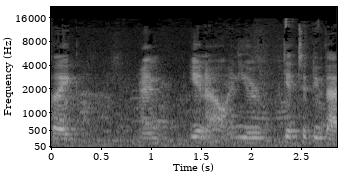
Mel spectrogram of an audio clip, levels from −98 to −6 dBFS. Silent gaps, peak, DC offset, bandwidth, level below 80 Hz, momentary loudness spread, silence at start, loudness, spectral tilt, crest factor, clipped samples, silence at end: none; -18 dBFS; under 0.1%; 15.5 kHz; -64 dBFS; 13 LU; 0 s; -42 LUFS; -3 dB/octave; 22 dB; under 0.1%; 0 s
